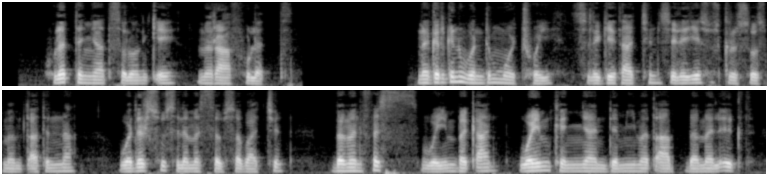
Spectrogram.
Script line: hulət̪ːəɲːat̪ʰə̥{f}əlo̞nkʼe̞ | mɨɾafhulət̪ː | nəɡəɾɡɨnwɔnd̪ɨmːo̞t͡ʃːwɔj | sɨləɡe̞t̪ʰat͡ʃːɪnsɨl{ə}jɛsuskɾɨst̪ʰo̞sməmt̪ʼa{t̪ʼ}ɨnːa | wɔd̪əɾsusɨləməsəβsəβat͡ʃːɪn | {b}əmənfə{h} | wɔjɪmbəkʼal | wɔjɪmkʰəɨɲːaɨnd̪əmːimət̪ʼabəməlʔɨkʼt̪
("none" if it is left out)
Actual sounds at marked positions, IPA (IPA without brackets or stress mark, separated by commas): s, ə, t̪, b, s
